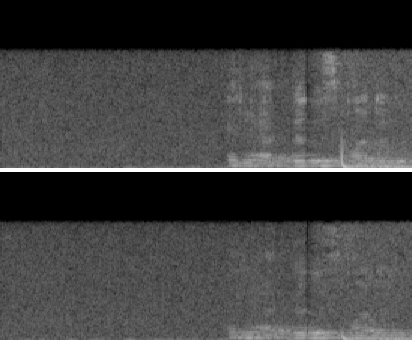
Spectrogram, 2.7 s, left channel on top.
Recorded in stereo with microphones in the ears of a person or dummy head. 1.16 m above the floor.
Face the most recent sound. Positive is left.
turn(degrees=80)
